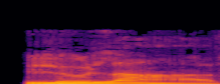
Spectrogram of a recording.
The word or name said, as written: lulav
